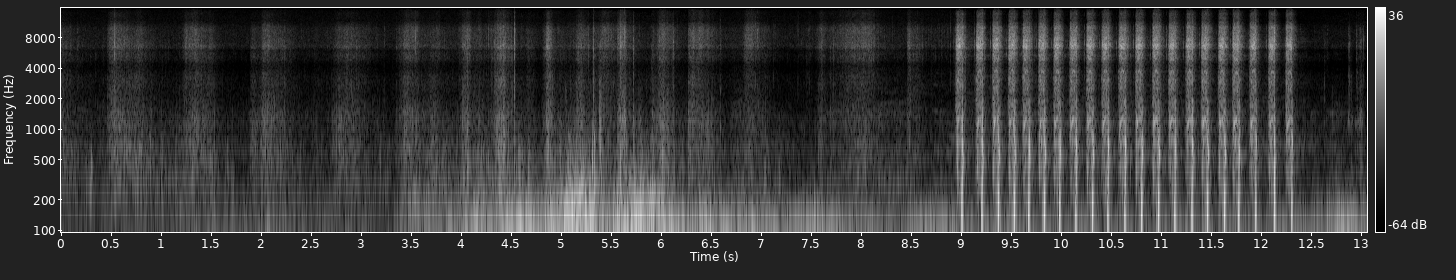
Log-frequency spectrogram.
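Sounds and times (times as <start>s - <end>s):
airsoft gun firing: 9.0s - 12.4s.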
